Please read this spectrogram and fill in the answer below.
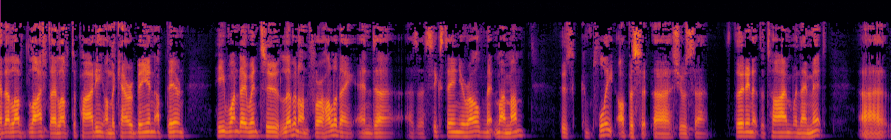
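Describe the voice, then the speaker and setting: A man, a young adult podcast guest, telling his life story in a relaxed way with lots of fillers and small laughs. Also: medium pitch, moderate pace, gravelly, no echo, studio quality. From Australia. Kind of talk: casual interview chat. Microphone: studio microphone.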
